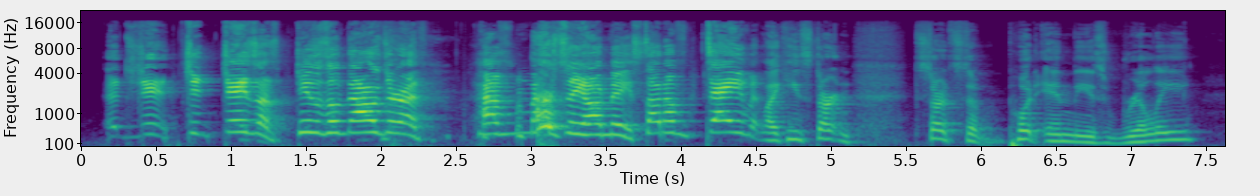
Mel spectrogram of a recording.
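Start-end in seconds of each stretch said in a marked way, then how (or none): 0.2-4.6 very high, very loud, shrill frantic pleading. Acting out blind Bartimaeus hearing that Jesus is near: acting out Bartimaeus going nuts. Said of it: "he goes nuts".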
